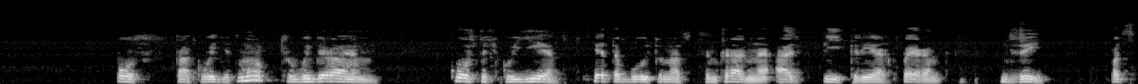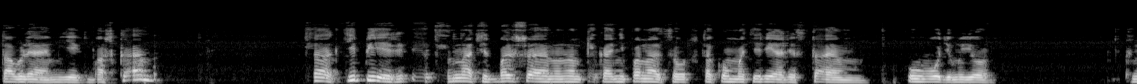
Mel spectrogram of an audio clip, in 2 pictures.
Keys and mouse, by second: 3.4 click, 6.4 click, 7.9 alt+p, 9.8 g, 11.9 shift+middle click, 13.2 shift+middle click, 16.1 click, 16.9 g, 20.3 g.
